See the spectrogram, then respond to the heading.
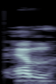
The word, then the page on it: м: Russian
